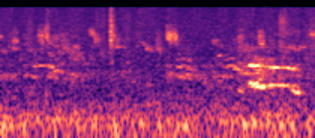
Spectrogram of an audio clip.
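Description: A bird calling a few times in the background, short wavering calls that grow stronger near the end, over a steady low hum.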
